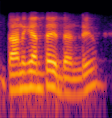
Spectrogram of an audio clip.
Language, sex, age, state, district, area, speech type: Telugu, male, 30-45, Andhra Pradesh, Guntur, urban, conversation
